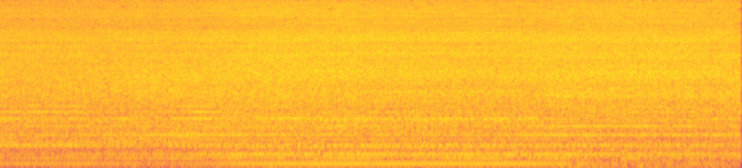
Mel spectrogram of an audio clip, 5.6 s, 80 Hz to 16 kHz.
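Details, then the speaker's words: '01 Chevy Silverado single cab idling after the owner wired the electric cooling fans separately, one connection temporarily butted: steady whooshing airflow with a smooth, even hum, no rattles or scraping; the fans run normally. "Alright, man, got it to work. The fans, I just butted this one. For now, I know it's not the best, but until I figure something out, I got them wired."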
